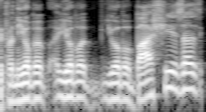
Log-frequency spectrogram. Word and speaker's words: Yodobashi: Yodo. I'm leading you astray. It's Yodobashi.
